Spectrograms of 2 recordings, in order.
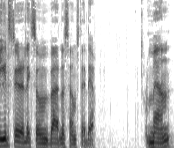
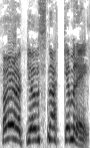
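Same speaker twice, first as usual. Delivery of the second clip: confrontational guy; 5 dB louder than usual. Retold or imitated. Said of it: "Så när snubben säger".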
